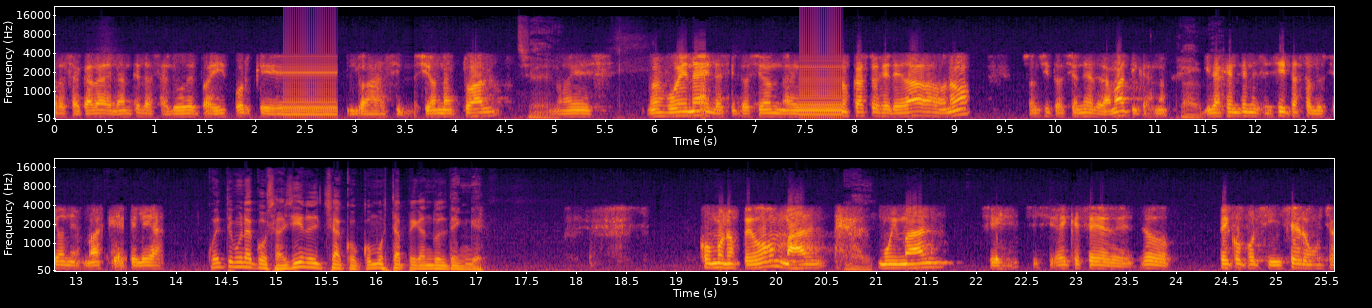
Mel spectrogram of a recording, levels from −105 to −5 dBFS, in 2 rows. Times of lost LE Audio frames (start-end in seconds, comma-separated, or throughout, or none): 3.50-3.59, 6.45-6.51, 13.32-13.50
